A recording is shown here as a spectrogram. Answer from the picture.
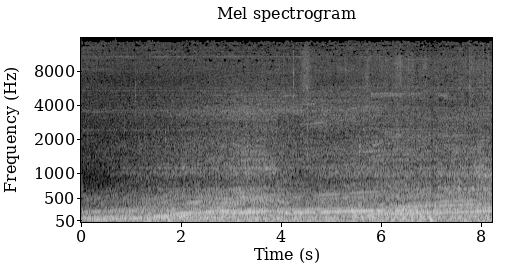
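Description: Two 500 hp cars accelerating hard side by side at full throttle: a Lamborghini Gallardo's V10 with a Tubi exhaust and the supercharged V8 of the Alpina B5 carrying the camera. It gets louder over the first two seconds and the engine note rises steadily in pitch.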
